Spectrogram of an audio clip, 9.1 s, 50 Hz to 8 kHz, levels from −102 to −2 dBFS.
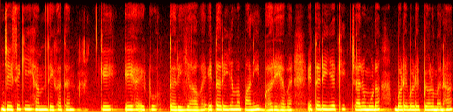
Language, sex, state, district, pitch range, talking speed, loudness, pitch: Chhattisgarhi, female, Chhattisgarh, Sukma, 230-250 Hz, 180 wpm, -15 LUFS, 245 Hz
